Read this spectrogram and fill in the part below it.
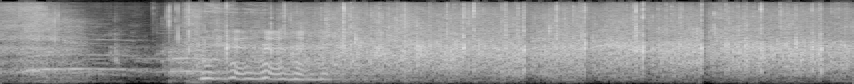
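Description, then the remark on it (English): A large audience breaks into loud, sustained applause, dense clapping that swells quickly and holds steady, with a voice briefly audible at the start as it begins. The applause thanks the helpers called angels. “So let's thank all the angels, even those we couldn't mention here, with a thundering round of applause again.”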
